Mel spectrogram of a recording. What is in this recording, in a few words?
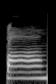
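"bang", Mandarin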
